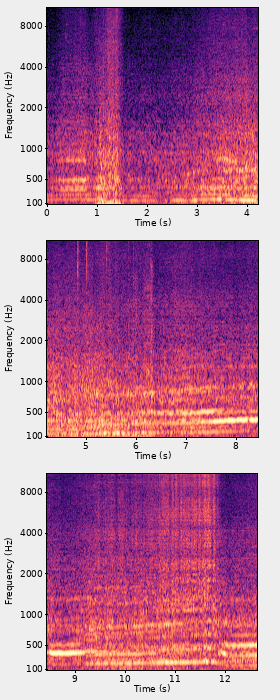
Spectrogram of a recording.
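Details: Abnormal noise under hard acceleration from the Compact racing at Brands: an extra tone climbs with the revs above the normal engine note; source unknown.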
